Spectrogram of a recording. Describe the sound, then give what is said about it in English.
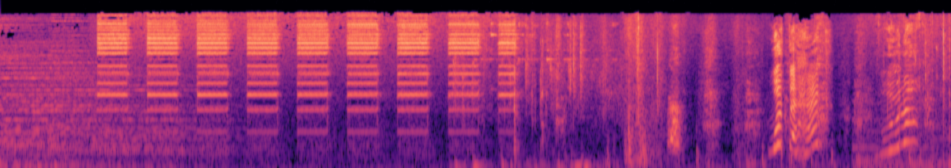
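A dog barks and yelps in short, excited bursts after a run of rapid electronic alarm beeps, the barking fairly loud toward the end. “Hey, what are you doing with my dog?”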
